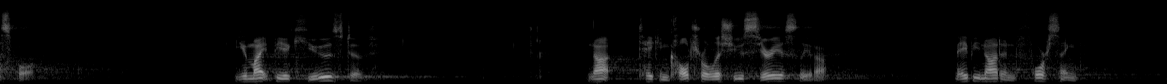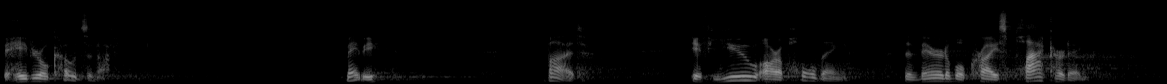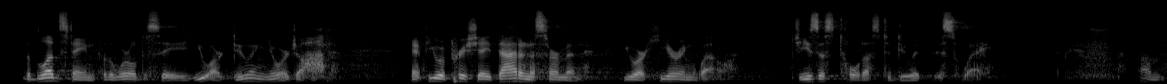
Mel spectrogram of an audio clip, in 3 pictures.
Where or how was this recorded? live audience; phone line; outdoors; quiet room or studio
live audience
